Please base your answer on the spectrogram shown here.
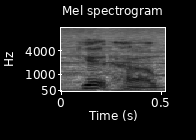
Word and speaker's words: GitHub: I tend to pronounce GitHub with a soft G like J. Jub.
